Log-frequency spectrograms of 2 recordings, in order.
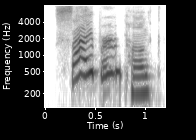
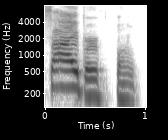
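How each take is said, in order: First: CYBERPUNK pitched way up high; high-pitched repeat. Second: Said in the usual way. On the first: Real, not acted. Host listing poetry genres, high-pitched "cyberpunk". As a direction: lift "cyberpunk" far above your usual pitch.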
